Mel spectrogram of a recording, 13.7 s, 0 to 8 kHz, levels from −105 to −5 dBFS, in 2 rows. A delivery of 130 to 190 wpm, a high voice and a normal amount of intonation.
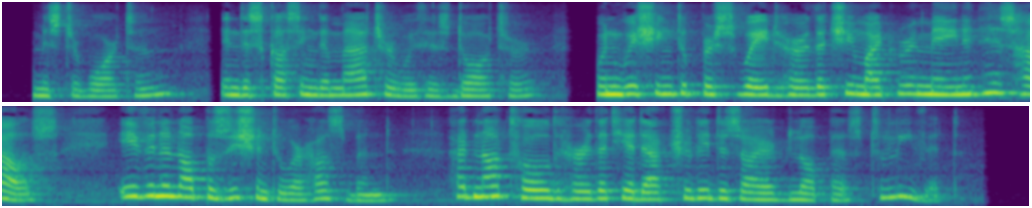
Yes: average, 175 wpm; high, 230 Hz; average, 3.6 semitones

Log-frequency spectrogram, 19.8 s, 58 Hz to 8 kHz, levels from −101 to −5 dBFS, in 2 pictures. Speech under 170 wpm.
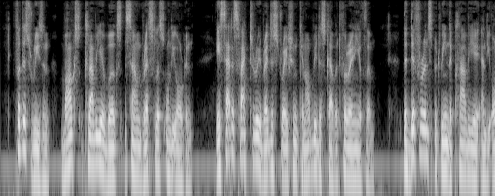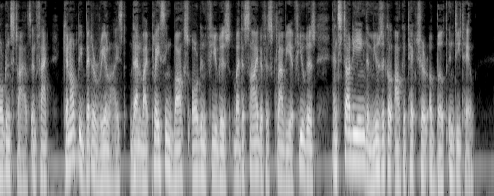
No: average, 180 wpm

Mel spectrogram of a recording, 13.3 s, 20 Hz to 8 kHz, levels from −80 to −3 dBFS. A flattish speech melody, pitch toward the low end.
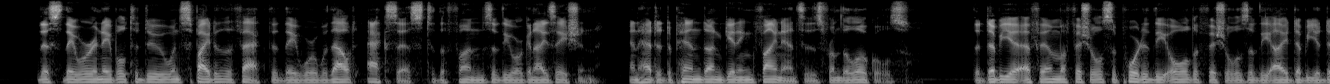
Yes: narrow, 2.2 semitones; very low, 90 Hz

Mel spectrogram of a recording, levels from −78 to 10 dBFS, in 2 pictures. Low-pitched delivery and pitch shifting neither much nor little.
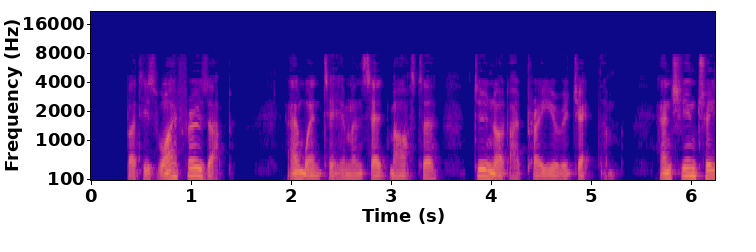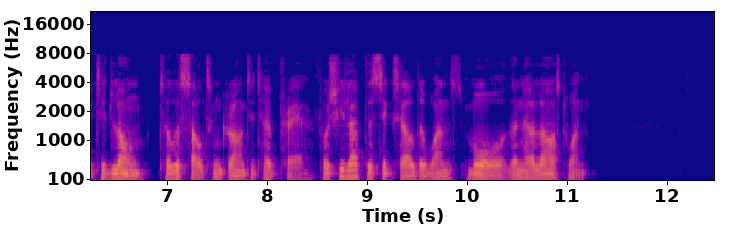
No: very low, 95 Hz; wide, 6.4 semitones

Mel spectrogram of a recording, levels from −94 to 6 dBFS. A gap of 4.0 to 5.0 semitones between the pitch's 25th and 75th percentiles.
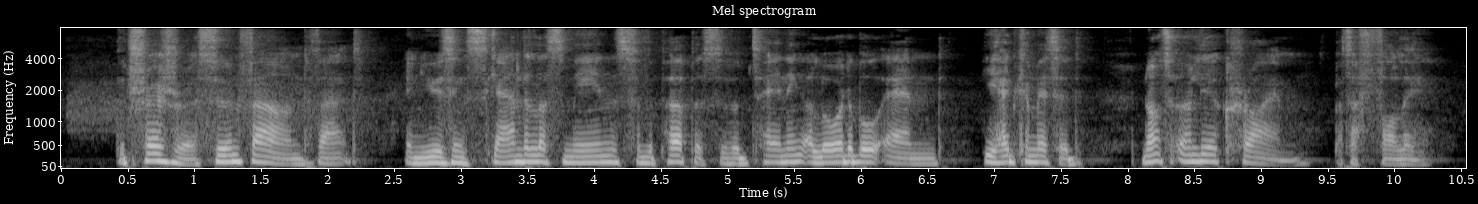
Yes: average, 4.3 semitones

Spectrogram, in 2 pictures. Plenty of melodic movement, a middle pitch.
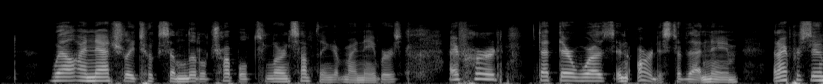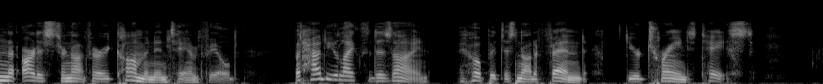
Yes: wide, 6.4 semitones; medium, 145 Hz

